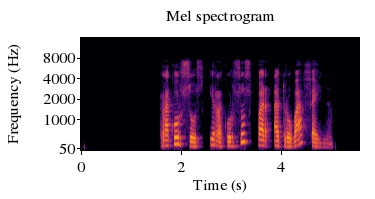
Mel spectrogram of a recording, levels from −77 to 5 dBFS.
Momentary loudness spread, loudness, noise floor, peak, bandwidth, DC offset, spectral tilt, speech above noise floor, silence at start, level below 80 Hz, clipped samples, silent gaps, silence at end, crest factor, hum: 6 LU; -19 LUFS; under -90 dBFS; -2 dBFS; 7.8 kHz; under 0.1%; -5.5 dB/octave; over 71 dB; 1.6 s; -62 dBFS; under 0.1%; 2.48-2.56 s, 3.45-3.53 s; 0.55 s; 20 dB; none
